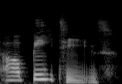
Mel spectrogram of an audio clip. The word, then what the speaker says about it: Arbites: It's pronounced Arbites.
